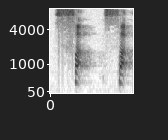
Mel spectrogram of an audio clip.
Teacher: Pada huruf sin ini tidak bersuara. Nah, udara itu mengalir di sela lidah, di sela-sela lidah dan gigi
